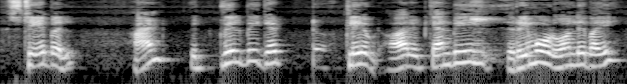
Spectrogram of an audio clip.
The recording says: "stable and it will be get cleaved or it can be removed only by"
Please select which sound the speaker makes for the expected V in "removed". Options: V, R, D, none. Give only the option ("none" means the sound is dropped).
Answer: none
